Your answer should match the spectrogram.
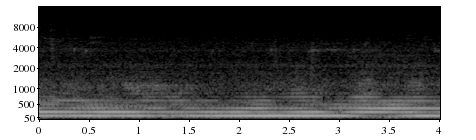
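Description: A steady low hum with several higher overtones, unchanging throughout: the background hum carried by an old tape recording of a talk.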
